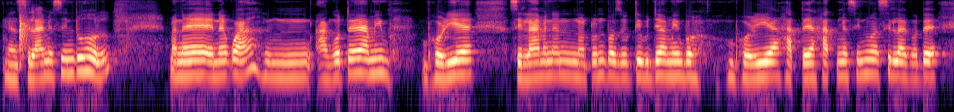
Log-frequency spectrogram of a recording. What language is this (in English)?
Assamese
